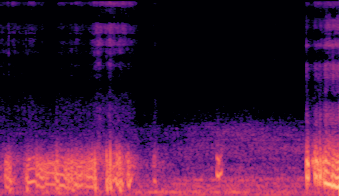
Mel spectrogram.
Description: Bolt the Boston terrier is fast asleep snoring.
